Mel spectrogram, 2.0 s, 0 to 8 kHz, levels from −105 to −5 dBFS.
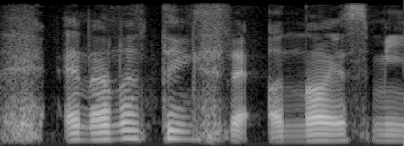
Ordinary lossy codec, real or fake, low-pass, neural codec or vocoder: none; real; 7.2 kHz; none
